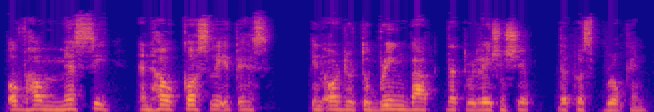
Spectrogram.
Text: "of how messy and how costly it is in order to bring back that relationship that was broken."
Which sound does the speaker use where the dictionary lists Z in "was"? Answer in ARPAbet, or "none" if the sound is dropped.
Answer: S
